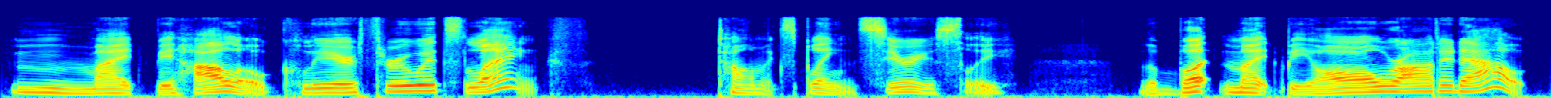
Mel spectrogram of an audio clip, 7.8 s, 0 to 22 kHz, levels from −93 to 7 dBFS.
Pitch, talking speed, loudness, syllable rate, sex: 170 Hz, 130 wpm, -19 LUFS, 3.6 syllables/s, female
